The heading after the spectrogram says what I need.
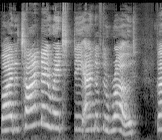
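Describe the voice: A quiet background behind plain reading aloud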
